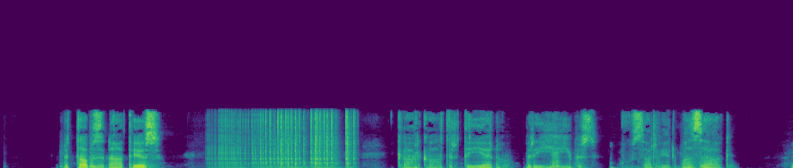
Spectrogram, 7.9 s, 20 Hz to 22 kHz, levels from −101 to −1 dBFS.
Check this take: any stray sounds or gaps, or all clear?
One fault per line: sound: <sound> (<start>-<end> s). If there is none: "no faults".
sound: squeak (2.1-3.6 s)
